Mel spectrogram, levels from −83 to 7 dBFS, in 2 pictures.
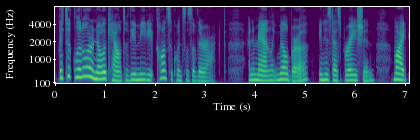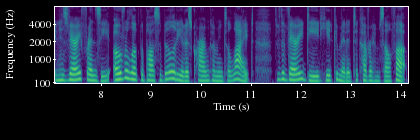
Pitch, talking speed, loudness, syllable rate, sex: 205 Hz, 195 wpm, -18 LUFS, 5.8 syllables/s, female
